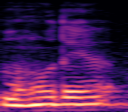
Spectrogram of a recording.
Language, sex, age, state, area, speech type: Sanskrit, male, 18-30, Rajasthan, rural, spontaneous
